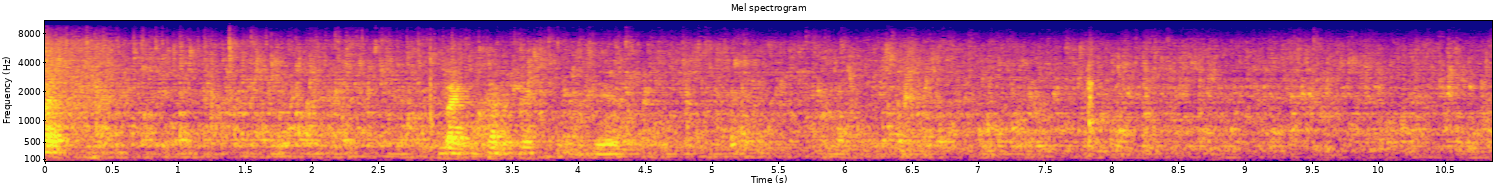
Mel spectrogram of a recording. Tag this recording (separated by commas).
Toilet flush, Speech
